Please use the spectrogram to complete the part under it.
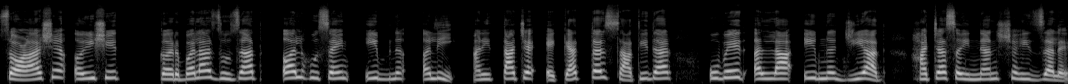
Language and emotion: Goan Konkani, neutral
